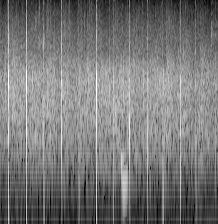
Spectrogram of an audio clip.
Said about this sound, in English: So, and we're pretty happy about that. So let's applaud that together.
